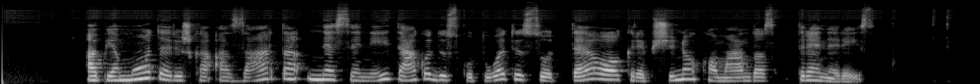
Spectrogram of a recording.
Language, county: Lithuanian, Panevėžys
